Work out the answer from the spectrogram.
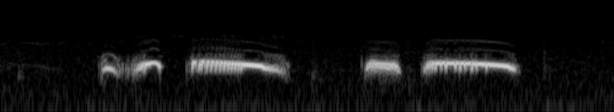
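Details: Spotted dove used as a lure for wild doves. Two quick phrases, each a brief doubled coo followed by a long, smooth, falling croon, with quiet low noise behind.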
